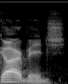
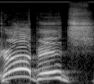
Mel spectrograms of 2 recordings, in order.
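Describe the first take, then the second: First: It is said in a normal voice. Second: It is said in a put-on voice.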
